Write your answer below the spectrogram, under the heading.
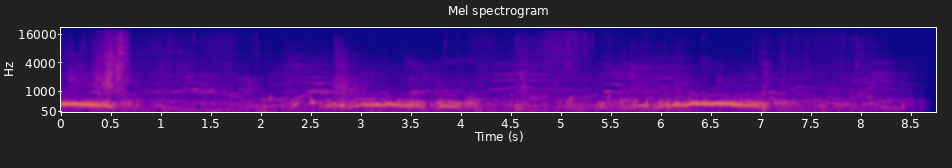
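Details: Performing male Giribuz pigeon cooing in two bursts of low, rumbling, wavering notes separated by a quieter stretch, with sharp clicks and human speech audible around the calls.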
